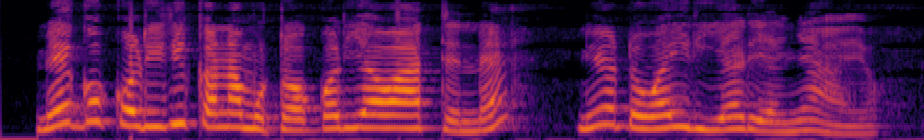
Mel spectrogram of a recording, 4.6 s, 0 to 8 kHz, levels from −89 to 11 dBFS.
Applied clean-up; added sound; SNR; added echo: none; none; none; none.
